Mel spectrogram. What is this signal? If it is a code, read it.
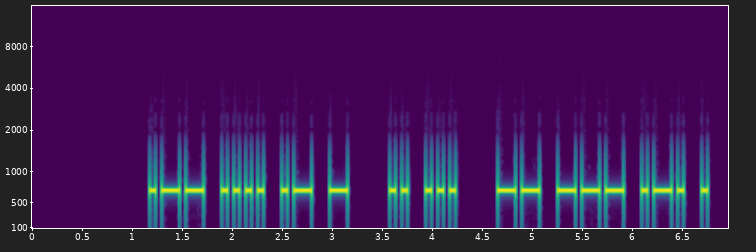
Morse code, heard as a keyed tone, about 20 wpm, 700 Hz. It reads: WHAT IS MORE
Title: Sentences from Top 1400 Words 20wpm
